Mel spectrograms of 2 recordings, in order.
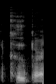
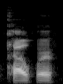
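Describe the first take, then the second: First: The first syllable rhymes with too. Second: The first syllable rhymes with how. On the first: The speaker calls it right. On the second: The speaker calls it wrong.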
